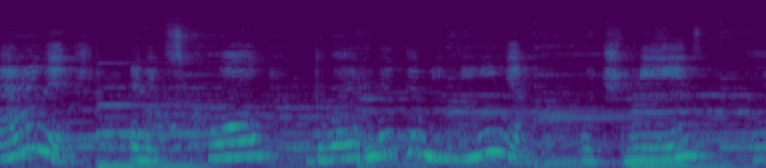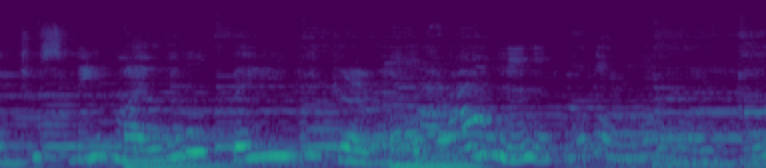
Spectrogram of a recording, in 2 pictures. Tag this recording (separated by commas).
Background music, Music, Speech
